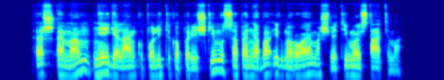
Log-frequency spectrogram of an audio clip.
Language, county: Lithuanian, Kaunas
